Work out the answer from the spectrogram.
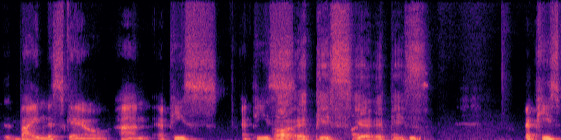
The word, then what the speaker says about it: Épice: Or I would also say I've been thinking of I don't know how you pronounce it well in French. Épicé by Miskeo. Épice.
